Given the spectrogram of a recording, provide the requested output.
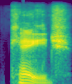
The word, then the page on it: cage: American English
